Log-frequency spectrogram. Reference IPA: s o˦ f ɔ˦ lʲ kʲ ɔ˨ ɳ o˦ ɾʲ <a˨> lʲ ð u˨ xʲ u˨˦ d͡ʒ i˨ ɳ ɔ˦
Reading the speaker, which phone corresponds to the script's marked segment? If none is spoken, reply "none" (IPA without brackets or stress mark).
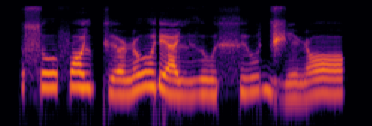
a˨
